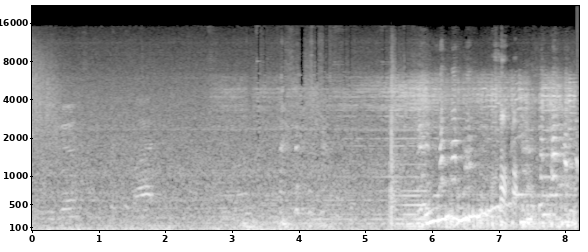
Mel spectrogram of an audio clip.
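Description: Electric guitar on stage heard through a backstage doorway: low and muddy at first, then a sharp loud hit about five and a half seconds in, followed by a rising pitched slide and further notes near the end.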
